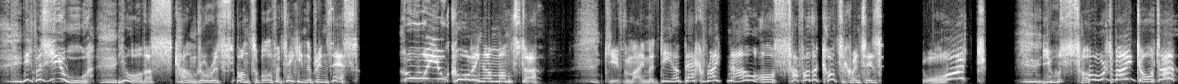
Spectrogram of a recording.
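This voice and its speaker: A man voicing an elderly, cursed little monster king in a video game, pompous, excitable and theatrical, with old-fashioned, blustering wording and a doting father's temper. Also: very high-pitched, dry recording, full character voice. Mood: indignant, blustering.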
